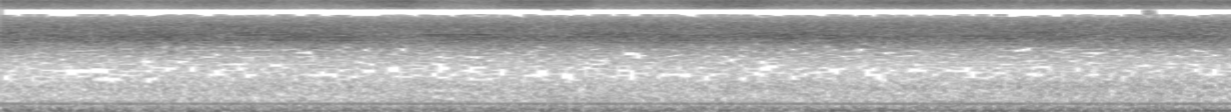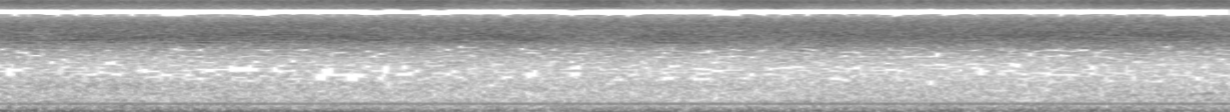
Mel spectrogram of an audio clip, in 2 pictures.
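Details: Many cicadas chirp on a summer day in Shakujii Park, Tokyo, giving a constant bright, hissing wall of high buzzing that neither rises nor falls, with a faint low rumble underneath.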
